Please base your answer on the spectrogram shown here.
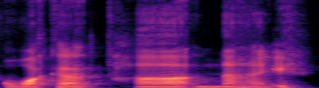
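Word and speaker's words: Whakatāne: And Whakatane is pronounced Wakatane.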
